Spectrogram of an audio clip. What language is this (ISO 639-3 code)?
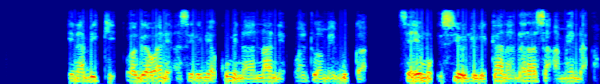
swa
